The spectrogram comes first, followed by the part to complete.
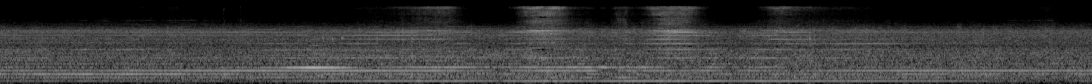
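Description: Five-axis CNC machining center milling a blue block: a steady hum with several whining tones from the spindle and drives. Louder swells of cutting noise come about three, five and a half, and seven seconds in.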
